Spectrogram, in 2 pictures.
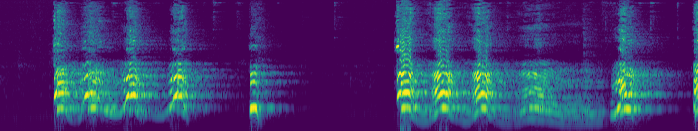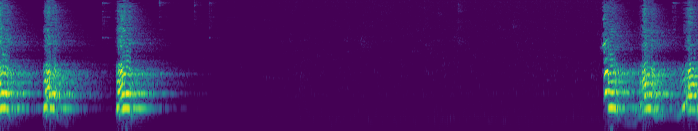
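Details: Doberman puppy throwing a tantrum, giving bursts of harmonic barks and yelps in quick runs, some drawn into wavering whines, with pauses of silence between groups.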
